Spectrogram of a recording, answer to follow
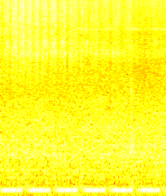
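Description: Background film score: a low pulsing bass tone, a little over two pulses a second, with a faint high flickering shimmer over the first part, a tense underscore.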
